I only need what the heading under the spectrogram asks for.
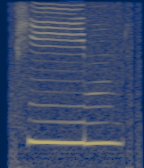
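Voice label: "tim3", Cantonese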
